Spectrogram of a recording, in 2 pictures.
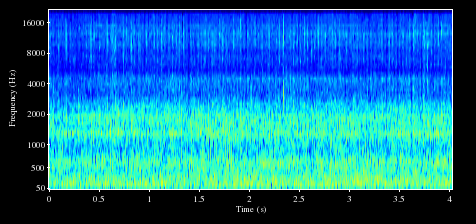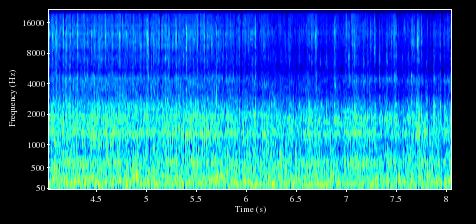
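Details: Alvis Leonides Mk 25 radial engine in a Percival P.56 Provost trainer on a ground run-up: deep, steady, even roar at higher power with propeller thrash on top and no misses or surges, a healthy normal run-up.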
